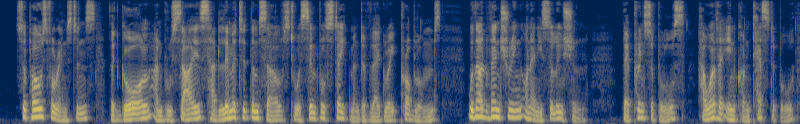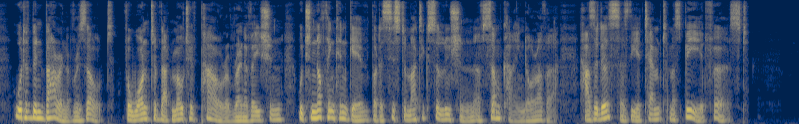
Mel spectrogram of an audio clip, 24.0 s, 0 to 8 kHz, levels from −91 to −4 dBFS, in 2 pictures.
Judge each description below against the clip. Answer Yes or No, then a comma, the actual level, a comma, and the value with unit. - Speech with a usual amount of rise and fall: No, wide, 7.3 semitones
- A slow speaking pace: No, average, 155 wpm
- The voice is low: Yes, low, 120 Hz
